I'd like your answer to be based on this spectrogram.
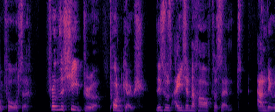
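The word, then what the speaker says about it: Podgórz: P-O-D-G-O-R-Z. It's pronounced Podgosh.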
